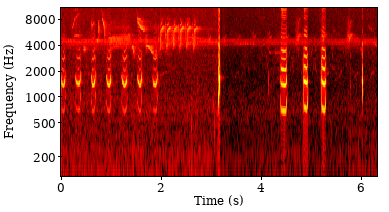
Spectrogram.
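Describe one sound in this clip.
A wild turkey yelps in a series of short calls.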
